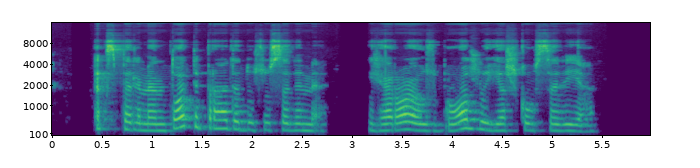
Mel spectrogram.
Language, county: Lithuanian, Vilnius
